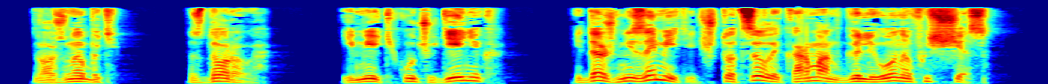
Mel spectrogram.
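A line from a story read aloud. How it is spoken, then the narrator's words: Curt, clipped. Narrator (Russian): отрывисто сказал Рон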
